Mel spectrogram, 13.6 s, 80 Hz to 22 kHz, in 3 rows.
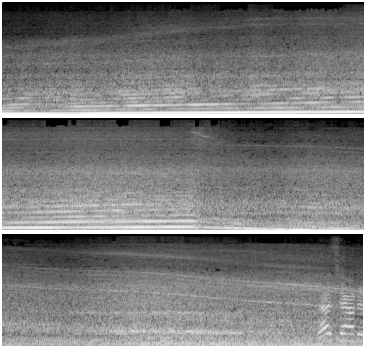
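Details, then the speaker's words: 1992 Honda Civic Si hatch, turbo B18C1 with Precision ball-bearing turbo, 700cc injectors, on dyno at about 70% throttle: tone climbs smoothly under load without stumble, no boost cut now after earlier 19 psi cut; clean healthy pull. "that was like 70 something percent throttle now so yeah doing a lot doing a lot better"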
